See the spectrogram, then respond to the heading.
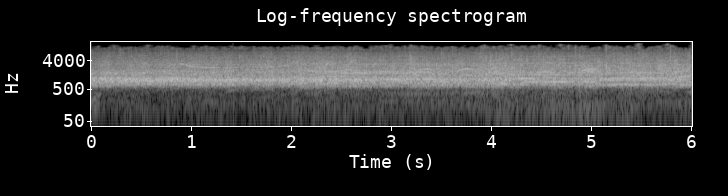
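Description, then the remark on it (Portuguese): Sustained applause from a large audience after a speech, a dense, steady wash of clapping that holds at an even, fairly loud level for the full six seconds with no voices rising above it. “Só bater palma? É o momento ah. salva de palmas?”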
